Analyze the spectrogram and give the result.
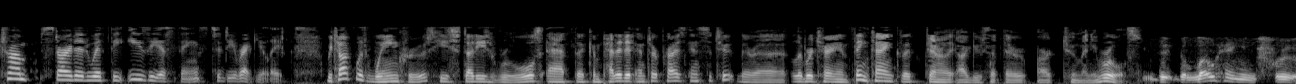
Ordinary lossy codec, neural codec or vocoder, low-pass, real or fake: MP3, 24 kbps; codec, 16 kHz, 16 kbps, FunCodec, trained on Chinese and English, 50 frames a second; 7.2 kHz; fake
